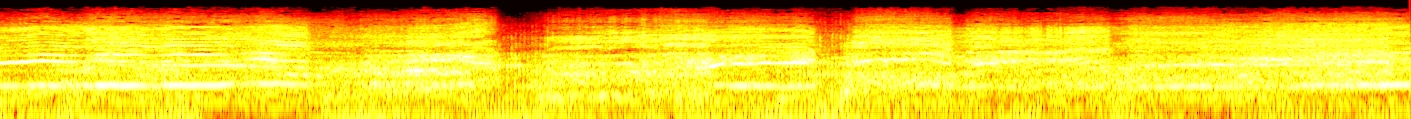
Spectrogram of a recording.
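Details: Several pigs of a herd scream almost without pause, long harsh harmonic squeals with wavering pitch, each lasting one to two seconds, broken only by tiny breaths.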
